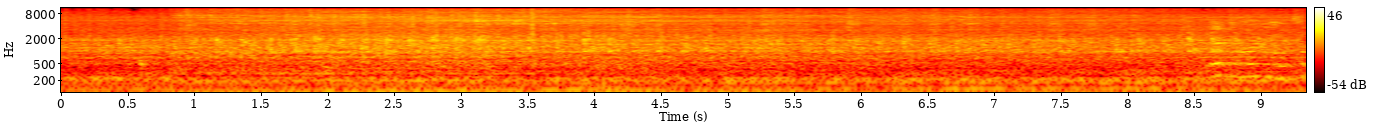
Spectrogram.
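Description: A 1963 Chevy 4x4 truck engine idles just after being started for the first time in years, a loud, steady, rough low rumble heard up close, with voices faintly mixed beneath it.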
